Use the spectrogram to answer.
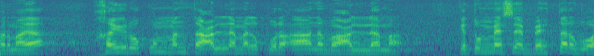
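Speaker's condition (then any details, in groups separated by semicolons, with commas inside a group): No condition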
